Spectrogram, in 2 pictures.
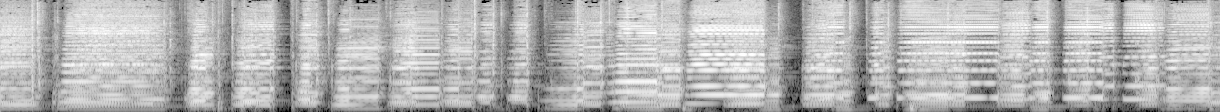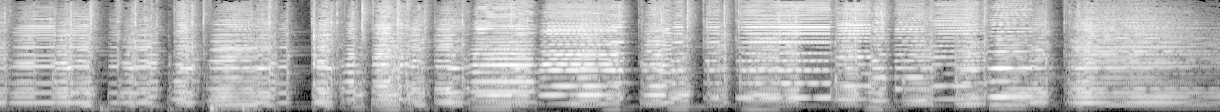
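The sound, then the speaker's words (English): A two-reed button box accordion played alone with rich, reedy sustained chords and a steady bass pulse, a lively and bouncy rhythm continuing without a break. “Okay, this is my little button box. This is what we call a two-reed box,”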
